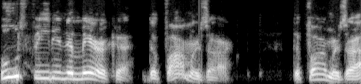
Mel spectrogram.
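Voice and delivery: sing-song commercial ad announcer delivery. Shouting out the farmers in his audience, the speaker sounds like a commercial. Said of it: "I sound like a uh, commercial, don't I?".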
